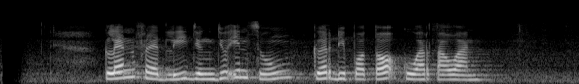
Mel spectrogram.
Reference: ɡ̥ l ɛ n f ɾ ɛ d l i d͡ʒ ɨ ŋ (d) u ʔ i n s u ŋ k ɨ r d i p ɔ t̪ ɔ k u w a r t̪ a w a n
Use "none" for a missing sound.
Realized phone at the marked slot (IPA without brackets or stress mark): d͡ʒ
